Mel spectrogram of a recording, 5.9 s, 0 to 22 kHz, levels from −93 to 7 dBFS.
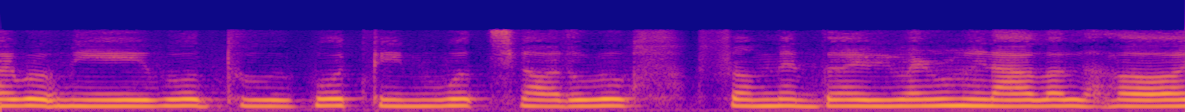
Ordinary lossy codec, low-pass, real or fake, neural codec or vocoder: none; 7.2 kHz; fake; codec, 16 kHz, 0.5 kbps, FunCodec, trained on LibriTTS, 25 frames a second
